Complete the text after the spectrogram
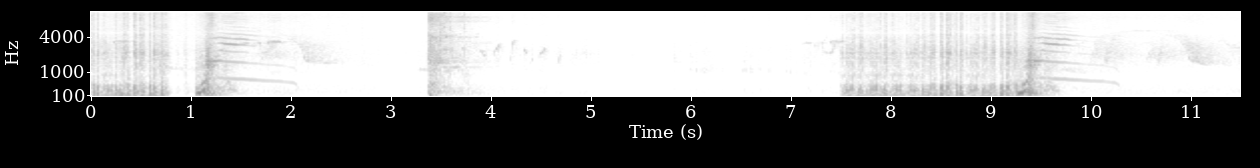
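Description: A cartoon bird squawks with a falling cry as it flies.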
